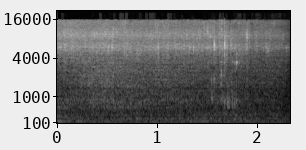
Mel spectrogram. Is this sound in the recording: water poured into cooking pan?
yes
